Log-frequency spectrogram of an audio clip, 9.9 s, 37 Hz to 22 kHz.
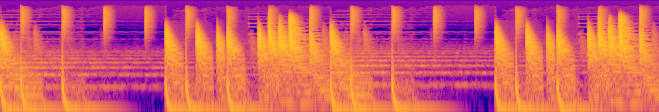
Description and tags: Grungy FM driven loop at 97bpm, made on a Korg Opsix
